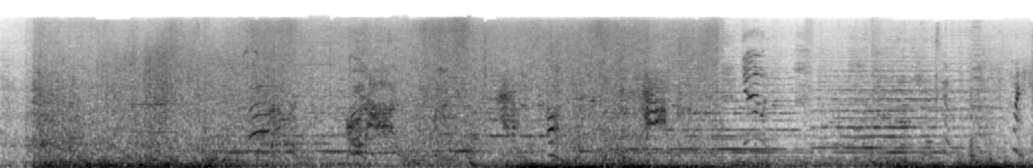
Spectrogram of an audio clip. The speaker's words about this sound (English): Water cascades over the wheel.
